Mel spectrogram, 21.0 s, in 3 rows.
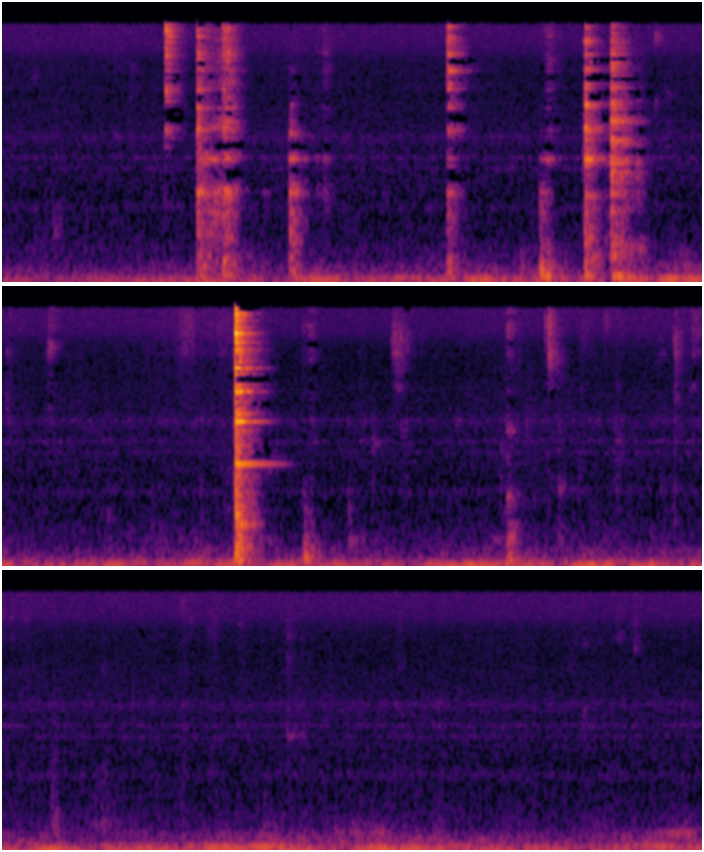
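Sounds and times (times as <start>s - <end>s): cutlery clinking on a plate: 1.6s - 3.3s, 5.4s - 6.5s, 9.4s - 9.9s
spoon striking a glass bowl: 9.4s - 9.9s.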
